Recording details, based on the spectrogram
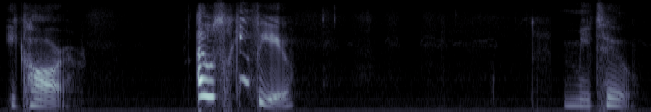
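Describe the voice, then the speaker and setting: A woman voicing a calm, reserved young male warrior in a fantasy game, subdued and terse. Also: on the low side, slow pace, no echo, muffled recording, voice pushed down, full character voice.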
